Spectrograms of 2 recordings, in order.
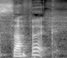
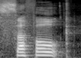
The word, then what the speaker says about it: Suffolk: I now know it is Norfolk, not Norfolk. It's Suffolk, not Suffolk.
